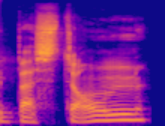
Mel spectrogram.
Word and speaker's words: Bastogne: at a town called Bastogne which is how it's pronounced in French. I'm not 100% sure how it's usually pronounced in English. I think I've heard some people say Bastone, but in my head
